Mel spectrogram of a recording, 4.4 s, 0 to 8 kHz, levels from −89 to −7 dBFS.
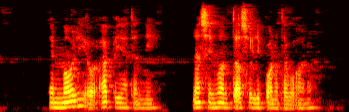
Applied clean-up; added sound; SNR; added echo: none; none; none; none.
